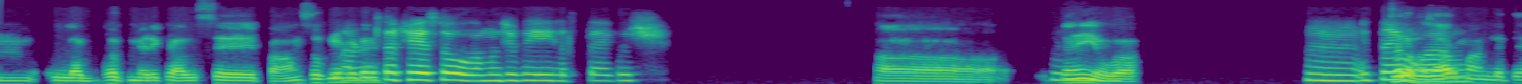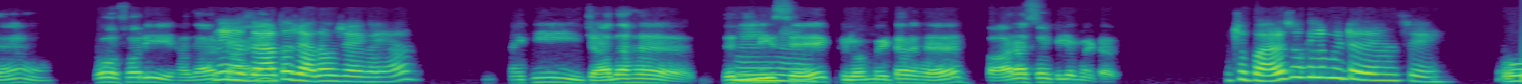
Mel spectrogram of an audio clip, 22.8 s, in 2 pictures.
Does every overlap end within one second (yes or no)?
yes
